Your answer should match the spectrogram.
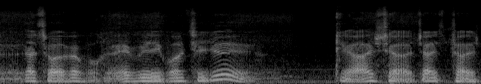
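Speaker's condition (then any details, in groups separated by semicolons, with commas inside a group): Facioscapulohumeral muscular dystrophy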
